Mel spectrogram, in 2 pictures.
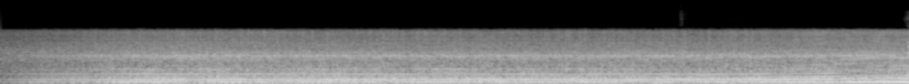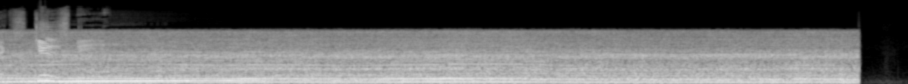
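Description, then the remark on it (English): A loud snowmobile engine drones steadily throughout, its pitch rising as it revs up around the middle before settling back into a sustained, continuous roar, with no voices. “Just at the gate, there's a sign there says no skidoos, no RVs, no vehicles, no nothing. What are they doing in here?”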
